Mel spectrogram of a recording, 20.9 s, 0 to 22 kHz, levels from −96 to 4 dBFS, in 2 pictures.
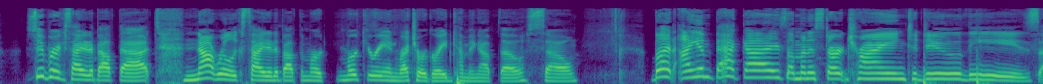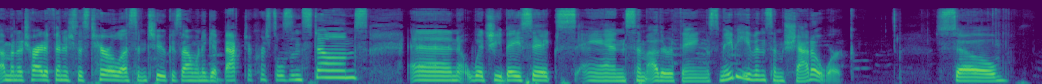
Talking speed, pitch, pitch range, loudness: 175 wpm, 205 Hz, 185-255 Hz, -22 LUFS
